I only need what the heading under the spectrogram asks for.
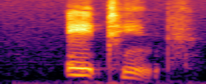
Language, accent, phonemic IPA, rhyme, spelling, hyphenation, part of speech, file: English, US, /ˌeɪˈtiːnθ/, -iːnθ, eighteenth, eigh‧teenth, adjective / noun, En-us-eighteenth.ogg
- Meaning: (adjective) The ordinal form of the number eighteen; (noun) 1. The person or thing in the eighteenth position 2. One of eighteen equal parts of a whole 3. A party to celebrate an eighteenth birthday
